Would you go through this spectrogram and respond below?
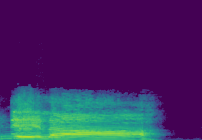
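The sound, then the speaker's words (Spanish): A single long, loud anguished cry from a voice, held at a steady pitch for about a second and a half before breaking off into silence. “Pero un angustioso grito los sobresaltó.”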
